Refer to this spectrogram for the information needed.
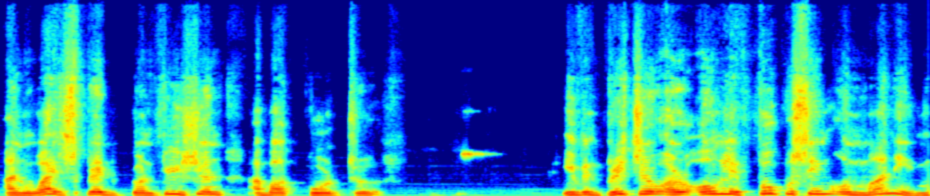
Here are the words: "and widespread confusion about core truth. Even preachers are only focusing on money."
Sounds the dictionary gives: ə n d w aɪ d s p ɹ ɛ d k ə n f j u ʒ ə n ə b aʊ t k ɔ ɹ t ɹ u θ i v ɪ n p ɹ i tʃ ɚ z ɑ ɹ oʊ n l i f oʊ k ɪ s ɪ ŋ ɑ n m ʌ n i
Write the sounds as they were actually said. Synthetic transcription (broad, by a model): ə n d w aɪ d s p ɹ ɛ d k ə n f j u ʃ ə n ə b aʊ t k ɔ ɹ t ɹ u θ i v ɪ n p ɹ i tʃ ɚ ɑ ɹ oʊ n l i f oʊ k ɪ s ɪ ŋ ɑ n m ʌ n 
